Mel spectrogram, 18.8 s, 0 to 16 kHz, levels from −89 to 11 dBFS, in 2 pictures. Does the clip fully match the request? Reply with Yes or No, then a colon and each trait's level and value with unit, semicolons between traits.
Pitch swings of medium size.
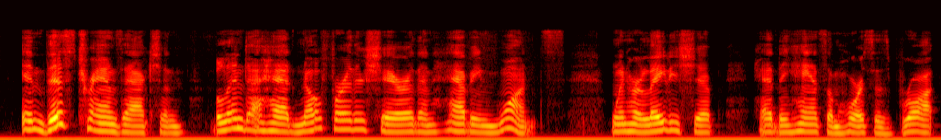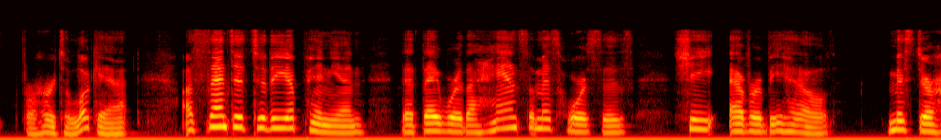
Yes: average, 4.6 semitones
